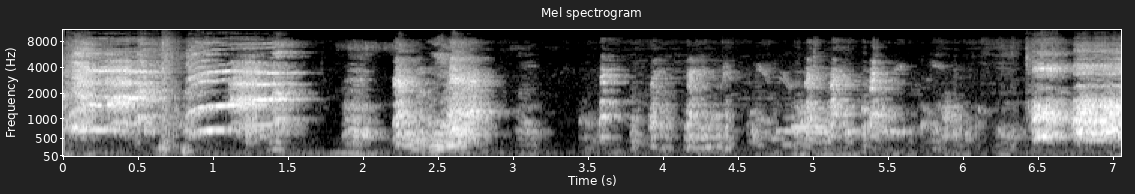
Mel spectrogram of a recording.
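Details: Pelung–Bangkok crossbred chicken crowing in a backyard: loud, rough broadband crow bursts with ringing harmonics at the start, then choppy broken phrases and clucks, ending in another strong burst.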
